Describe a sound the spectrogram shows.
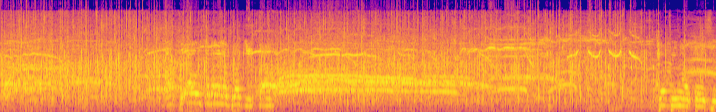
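A large crowd cheers, whistles and shouts loudly.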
